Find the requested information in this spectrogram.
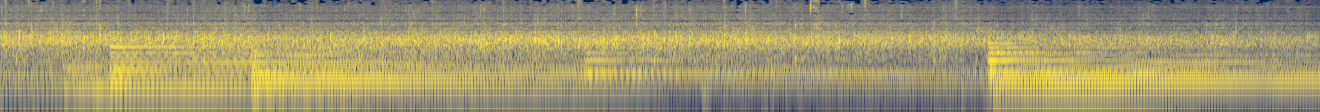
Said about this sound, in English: Come on, let's give him a hand. This is huge.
